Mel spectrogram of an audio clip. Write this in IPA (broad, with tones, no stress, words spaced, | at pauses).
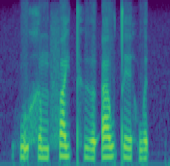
hwṵ˧˨xə˨˩mfa˧j t̪ʰɨ˧˩ə̯ʔa˨˦wt̪e˨˩hwə˨˩t̚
